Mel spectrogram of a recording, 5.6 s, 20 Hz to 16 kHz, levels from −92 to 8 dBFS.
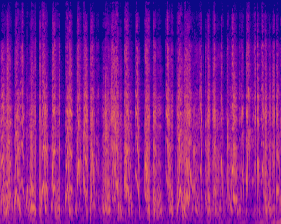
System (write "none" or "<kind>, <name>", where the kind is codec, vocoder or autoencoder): none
